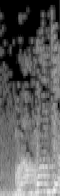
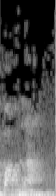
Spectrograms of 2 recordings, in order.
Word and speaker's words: ব্রাহ্মণ: একটা গল্ফ আছে, এক ব্রাহ্মণ, ব্রাহ্মণকে আমাদের বাংলাদেশে আঞ্চলিক ভাষায় কয় বাবনা, বাবন কয় বাবনাও, বাংলা ভাষায় সঠিক উচ্চারণ হল ব্রাহ্মণ।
